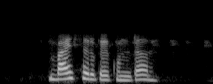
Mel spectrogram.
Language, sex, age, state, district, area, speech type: Hindi, female, 30-45, Uttar Pradesh, Varanasi, rural, conversation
